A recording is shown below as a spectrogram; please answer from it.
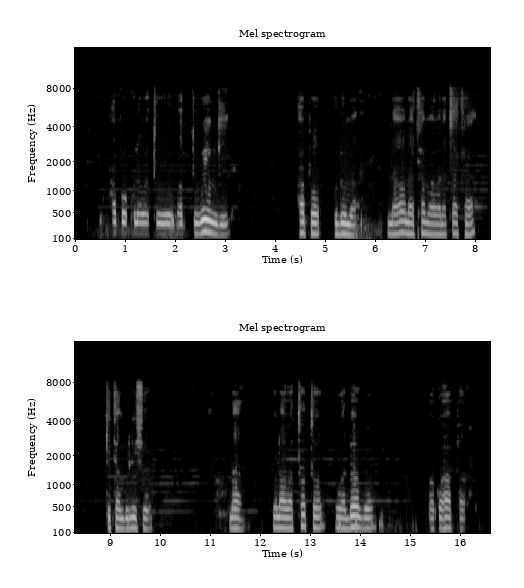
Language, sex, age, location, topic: Swahili, male, 18-24, Wajir, government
